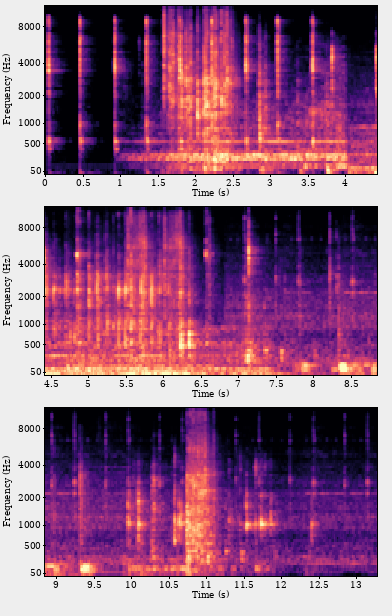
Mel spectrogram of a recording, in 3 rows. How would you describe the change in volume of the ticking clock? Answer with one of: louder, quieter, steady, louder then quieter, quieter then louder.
quieter.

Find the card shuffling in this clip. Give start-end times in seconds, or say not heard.
1.6-2.5, 5.5-6.7, 9.9-11.2.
